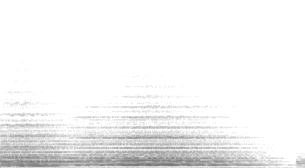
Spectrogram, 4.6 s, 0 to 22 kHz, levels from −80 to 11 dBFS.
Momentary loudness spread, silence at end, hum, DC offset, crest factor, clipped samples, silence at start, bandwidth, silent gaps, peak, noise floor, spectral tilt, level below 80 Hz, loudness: 14 LU; 0 s; none; under 0.1%; 16 dB; under 0.1%; 0 s; 13.5 kHz; none; -22 dBFS; -63 dBFS; -2 dB/octave; -66 dBFS; -36 LUFS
